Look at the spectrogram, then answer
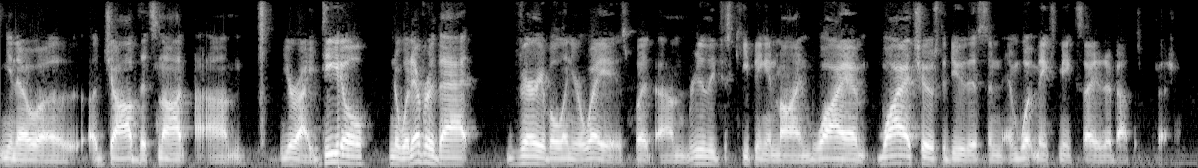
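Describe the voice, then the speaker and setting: Speaking at a moderate pace, a man has an unremarkable speaking voice, fairly low in pitch, with ordinary pitch variation. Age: 30s. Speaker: physical therapist. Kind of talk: interview.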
